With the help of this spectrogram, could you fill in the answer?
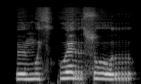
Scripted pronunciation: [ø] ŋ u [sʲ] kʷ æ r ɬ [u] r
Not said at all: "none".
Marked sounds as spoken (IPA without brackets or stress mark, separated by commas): ø, sʲ, o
